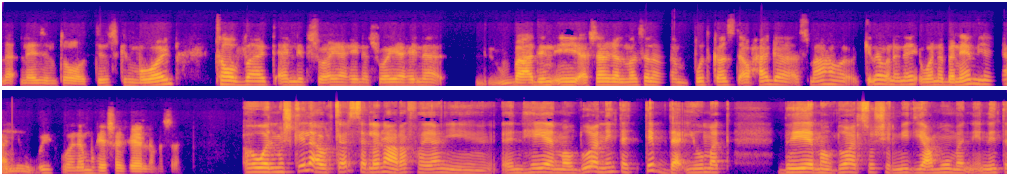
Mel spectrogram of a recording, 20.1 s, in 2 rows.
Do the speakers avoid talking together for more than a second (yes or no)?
yes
